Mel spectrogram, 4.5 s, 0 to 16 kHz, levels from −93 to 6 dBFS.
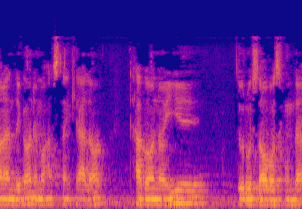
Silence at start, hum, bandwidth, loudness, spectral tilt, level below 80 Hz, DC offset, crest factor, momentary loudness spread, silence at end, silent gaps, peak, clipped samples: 0 s; none; 8.6 kHz; -18 LUFS; -6.5 dB/octave; -34 dBFS; under 0.1%; 16 dB; 11 LU; 0 s; none; -2 dBFS; under 0.1%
